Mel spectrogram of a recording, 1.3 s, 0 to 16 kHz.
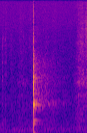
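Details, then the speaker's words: Bad 3.5 V6 EcoBoost from a front-wheel-drive Taurus SHO/Flex, during teardown with the block girdle off: rotating assembly turned by hand gives two sharp isolated metal clacks at each direction change. Loose rod bearings knocking, damage expected in every journal. "let's turn this over a little bit oh listen to the sounds every time they change direction they knock"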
